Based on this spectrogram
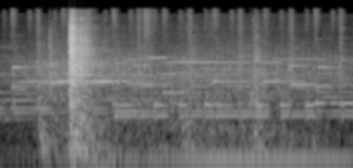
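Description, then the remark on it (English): A garbage truck pulls up on bottle day to collect bottles and trash, with a steady engine rumble and a tinkling musical jingle playing, broken early by one sharp metallic bang; no one speaks. “The garbage truck is here.”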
